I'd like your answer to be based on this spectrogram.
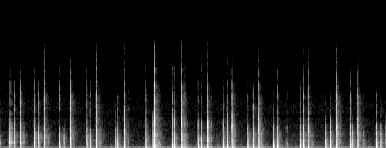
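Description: Long white nails tap rapidly on a flat, solid white laminated shelf top. Sharp, dry clicks with a bright edge stop almost instantly, falling in quick, uneven bursts over a steady low hum.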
